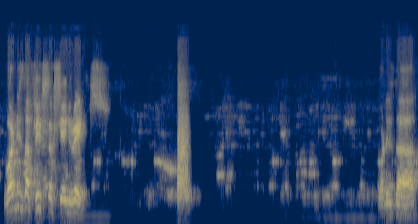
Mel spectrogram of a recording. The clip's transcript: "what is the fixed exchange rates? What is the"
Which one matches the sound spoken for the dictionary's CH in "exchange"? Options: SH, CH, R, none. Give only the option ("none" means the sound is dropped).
CH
